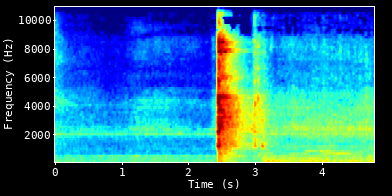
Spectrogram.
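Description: Sydney Metro train doors and platform screen doors opening. About two and a half seconds in comes a sudden loud thump that dies away over half a second, then the doors slide open over a steady hum, with two faint steady tones starting near the end.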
